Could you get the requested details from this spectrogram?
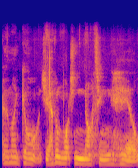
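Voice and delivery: slow, drawn-out mock-posh flirt. Friend re-enacts Jack's flirting for the others, posh voice. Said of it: "is Hugh Grant voice".

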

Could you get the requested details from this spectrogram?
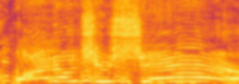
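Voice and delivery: high, drawn-out imitation of a complaint; mock whiny yell. Host imitating co-host demanding he share, mock yelling. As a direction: mimic her complaint, high and stretched out.

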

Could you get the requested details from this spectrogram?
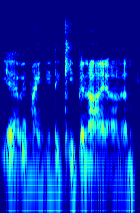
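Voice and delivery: unvoiced conspiratorial whisper; very soft, secretive whisper to an ally. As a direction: whisper it so he can't overhear. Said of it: "No, we're whispering".

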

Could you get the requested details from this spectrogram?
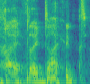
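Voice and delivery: slow, laughing through the words. Real, not acted. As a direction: giggle out the word slowly. Laughing about diet town.

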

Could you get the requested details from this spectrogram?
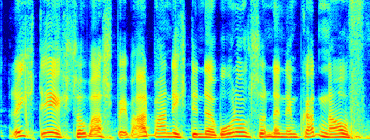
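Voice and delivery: put-on a half-deaf elderly passer-by, puzzled; old man. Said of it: "meinte der Senior".

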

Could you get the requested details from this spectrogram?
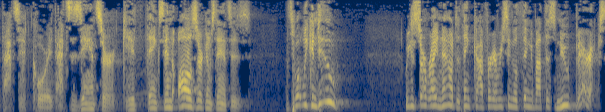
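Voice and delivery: builds from calm to high, loud and quick; Betsy urging Corrie to give thanks; growing eager joy; rising excitement. A narrator's reading. Betsy's joyful insistence, rising.

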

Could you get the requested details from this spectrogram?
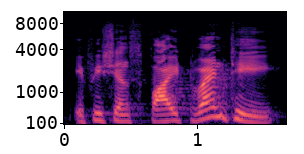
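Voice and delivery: ordinary talk, nothing marked

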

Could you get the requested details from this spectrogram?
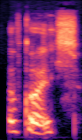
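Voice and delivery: glitching audio. Real, not acted. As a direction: call cutting out, glitching audio. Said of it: "your audio is so bad. You keep cutting out".

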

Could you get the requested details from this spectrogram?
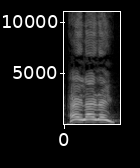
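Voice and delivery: very high, loud, goofy comic screech; Jerry Lewis. Retold or imitated. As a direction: heckle in a squealing zany-comedian voice. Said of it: "básicamente haciendo Jerry Lewis".

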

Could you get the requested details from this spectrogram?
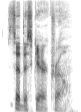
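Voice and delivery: plain reading voice

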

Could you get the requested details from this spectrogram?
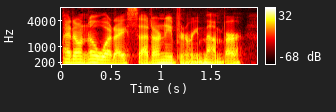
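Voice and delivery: usual speaking voice

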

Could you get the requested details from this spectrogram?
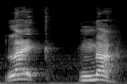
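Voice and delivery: usual speaking voice

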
